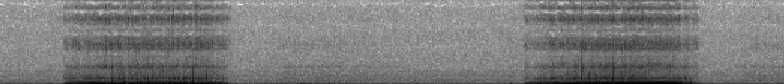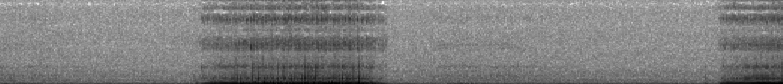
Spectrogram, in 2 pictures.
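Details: Snoring ASMR audio recording: loud, rough, low snores on each in-breath, about four per minute here, with quieter breathing between.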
